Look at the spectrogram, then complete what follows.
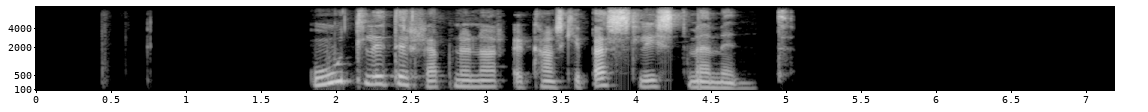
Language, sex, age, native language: Icelandic, female, 30-39, Icelandic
